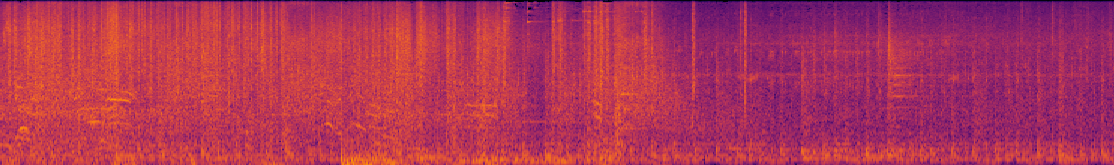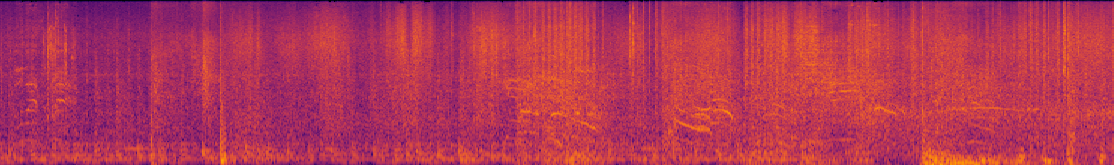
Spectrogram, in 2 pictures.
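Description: Rifle shots bang loudly close by.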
